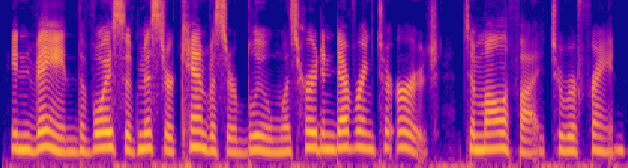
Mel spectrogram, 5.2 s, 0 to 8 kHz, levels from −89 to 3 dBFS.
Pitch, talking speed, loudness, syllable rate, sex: 220 Hz, 195 wpm, -17 LUFS, 5.6 syllables/s, female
